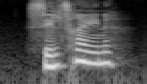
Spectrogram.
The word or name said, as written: selvtræne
